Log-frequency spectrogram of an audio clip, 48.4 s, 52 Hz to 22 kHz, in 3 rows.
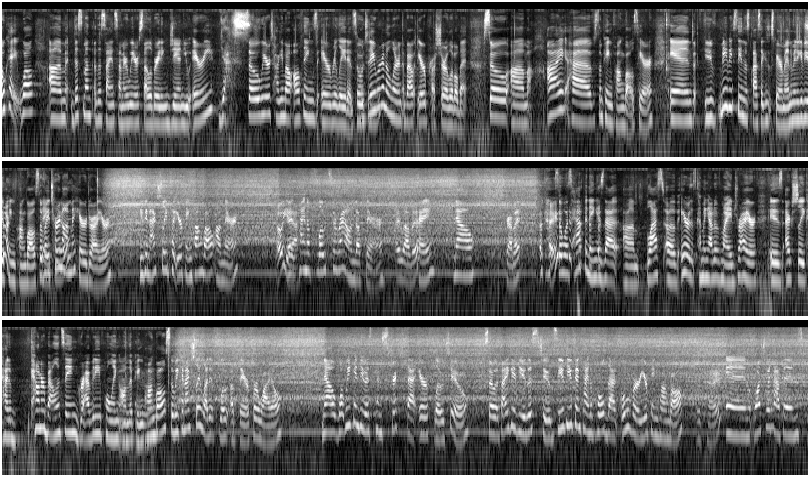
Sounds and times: Speech: 0:13.4 - 0:17.8, 0:21.6 - 0:22.2.

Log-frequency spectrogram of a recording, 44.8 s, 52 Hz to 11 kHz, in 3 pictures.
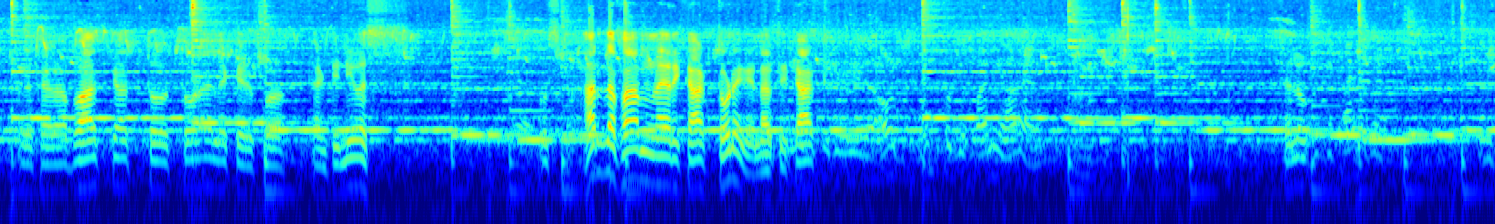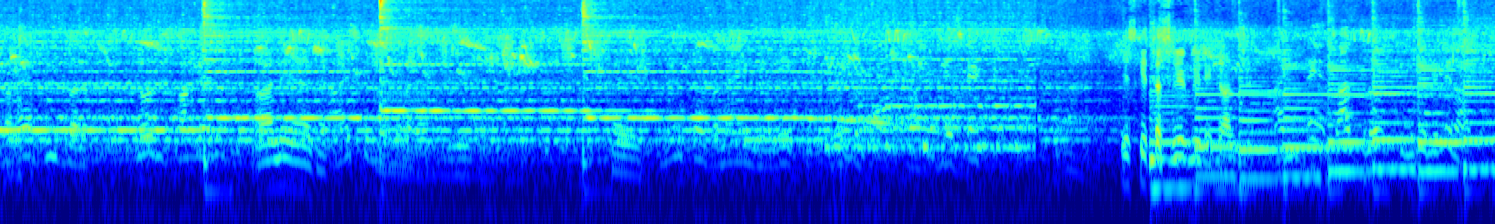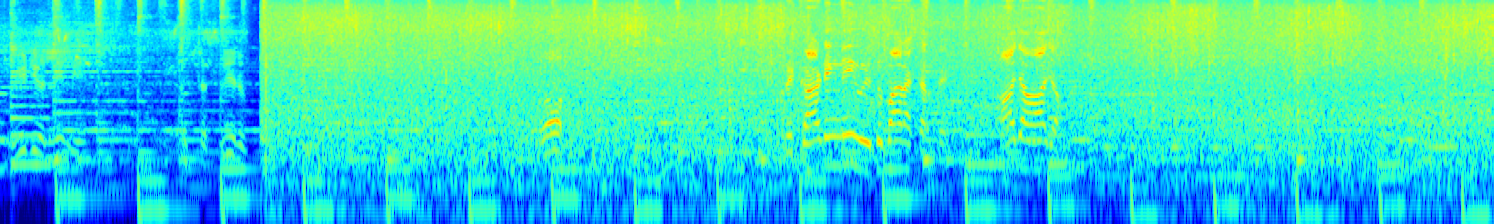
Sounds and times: Music: 0:00.0 - 0:44.8
Speech: 0:26.2 - 0:28.8, 0:29.4 - 0:30.8, 0:31.9 - 0:32.4, 0:37.8 - 0:40.6.

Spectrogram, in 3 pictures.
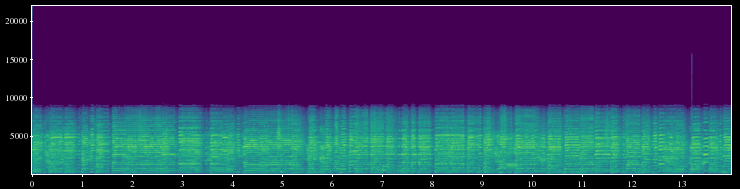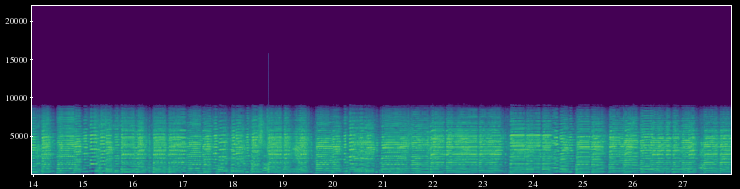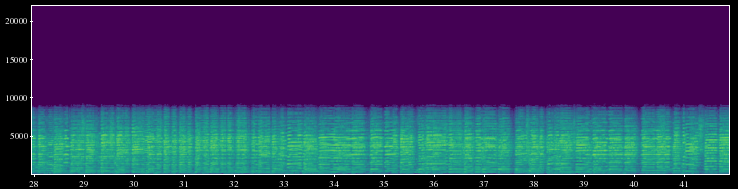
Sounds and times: Music: 0:00.0 - 0:41.9
Speech: 0:00.0 - 0:41.9.

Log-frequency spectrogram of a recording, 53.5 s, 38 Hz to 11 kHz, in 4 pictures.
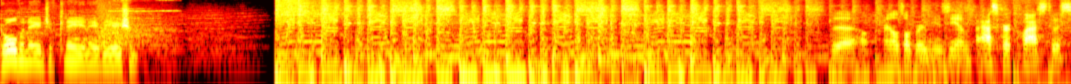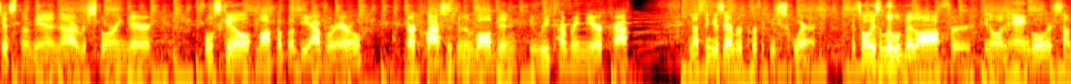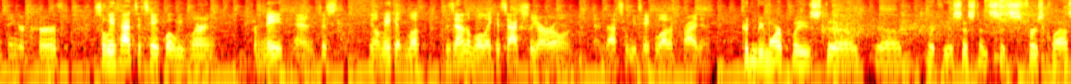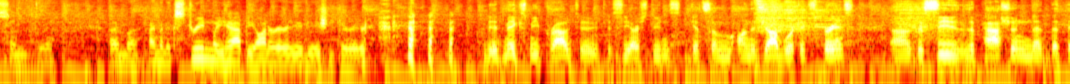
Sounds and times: Speech: 0:00.0 - 0:01.8, 0:10.4 - 0:15.3, 0:15.9 - 0:21.3, 0:22.0 - 0:40.8, 0:41.5 - 0:44.8, 0:46.2 - 0:53.5
Music: 0:00.0 - 0:53.5.

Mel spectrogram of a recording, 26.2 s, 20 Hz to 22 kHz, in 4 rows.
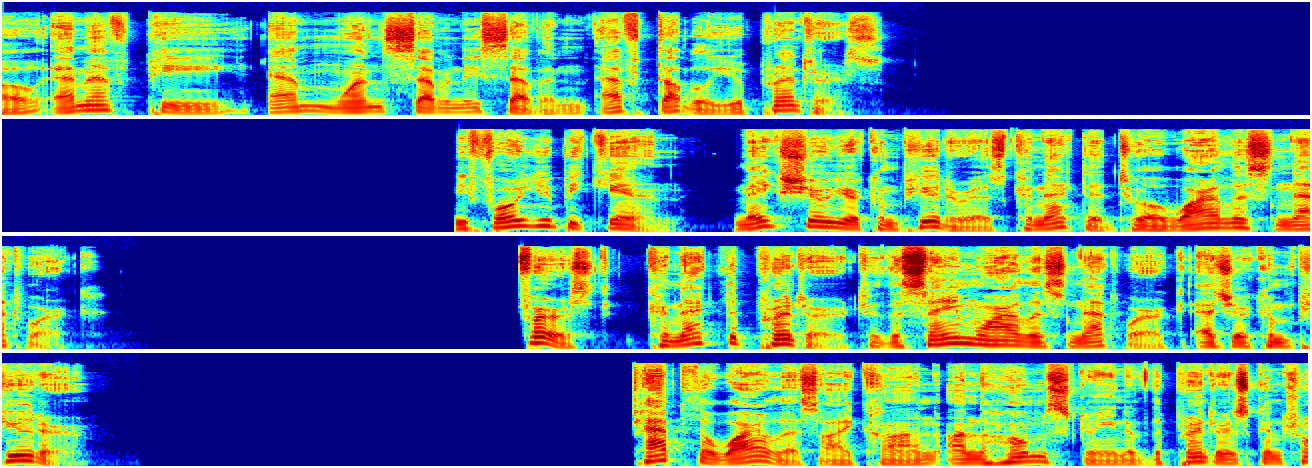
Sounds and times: Speech: 0:00.0 - 0:04.5, 0:08.8 - 0:13.6, 0:15.7 - 0:20.1, 0:22.8 - 0:26.1.

